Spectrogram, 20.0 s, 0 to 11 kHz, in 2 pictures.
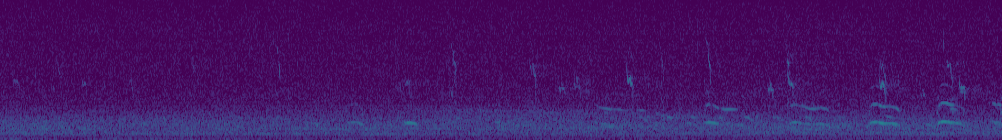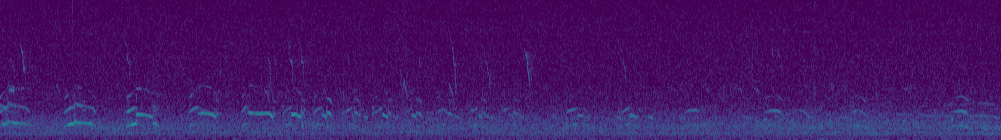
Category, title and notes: Soundscapes > Nature
Birds on the coast 1
birds, gull, field-recording, bird, waves, coast, nature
